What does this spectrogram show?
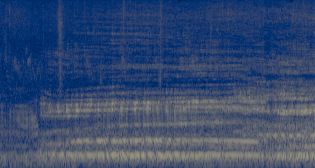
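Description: A dromedary gives a long, rumbling, gargling groan with a rough, bubbling texture, held steadily for several seconds.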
